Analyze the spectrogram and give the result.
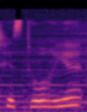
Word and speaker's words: Historie: Das Wort Historie, HS2IE, die Betonung liegt auf dem O bezeichnet bis in das 18.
